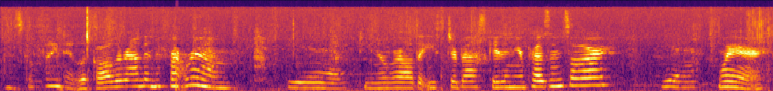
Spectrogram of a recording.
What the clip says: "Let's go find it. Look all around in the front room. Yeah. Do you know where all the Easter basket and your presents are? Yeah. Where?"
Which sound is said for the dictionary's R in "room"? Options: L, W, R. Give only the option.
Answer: R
